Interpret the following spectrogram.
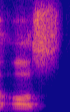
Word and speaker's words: ase: Diğer kelimemiz de az kelimesi. Yani yazılışı ase şeklinde ama okunuşu az.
